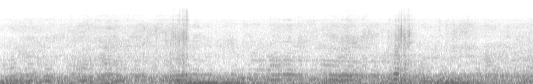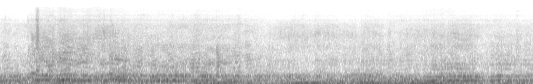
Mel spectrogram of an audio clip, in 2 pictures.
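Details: Rural backyard beehive of honey bees giving off a constant low hum, thick and even, with a few brief sharp clicks or taps cutting across the drone.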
